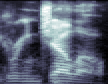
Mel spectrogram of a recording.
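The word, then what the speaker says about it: Green Jellÿ: by the band I I know it's spelled green jelly but I think it's their their name is actually Green Jello which was kind of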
